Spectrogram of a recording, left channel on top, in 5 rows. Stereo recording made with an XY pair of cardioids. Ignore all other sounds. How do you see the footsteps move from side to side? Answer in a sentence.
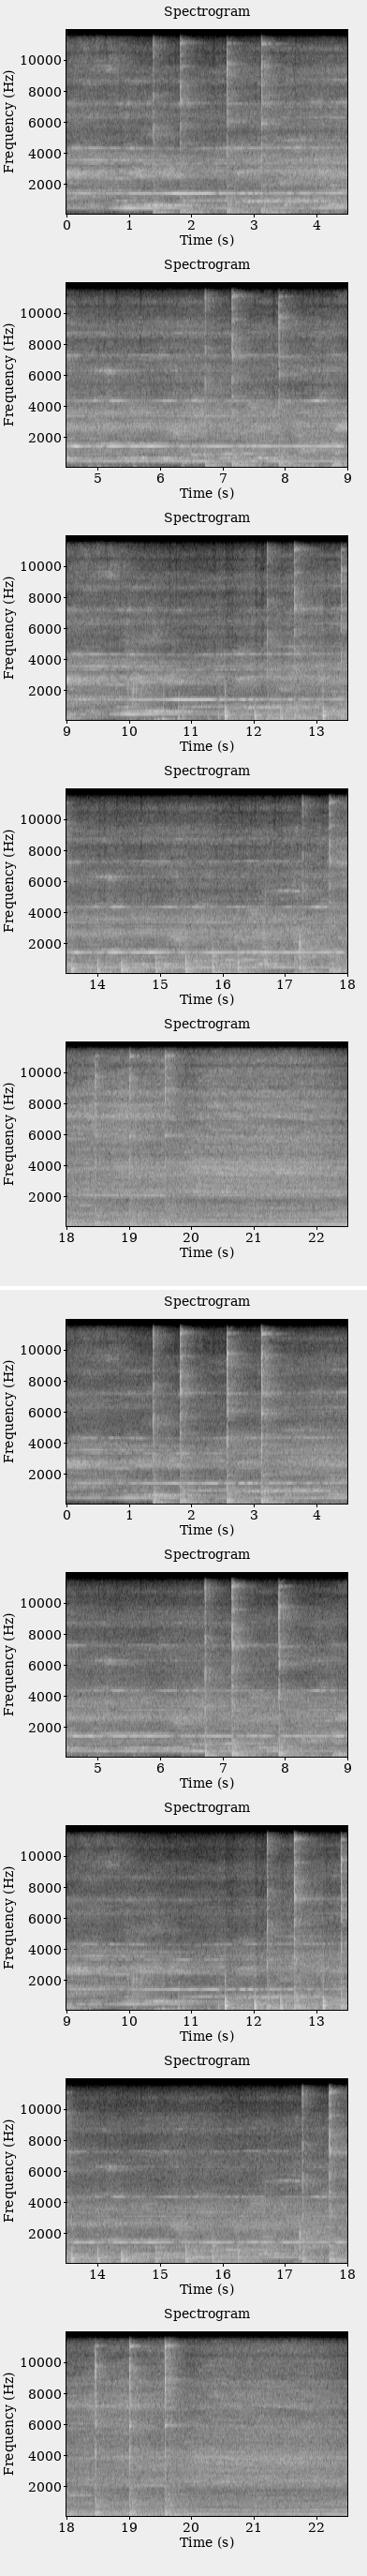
In this clip you hear the footsteps go right and come back.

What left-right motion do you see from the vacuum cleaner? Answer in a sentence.
In this clip you hear the vacuum cleaner stay put.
